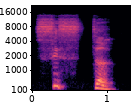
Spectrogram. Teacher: Any word ending in ER, we don't roll our R's.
